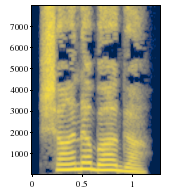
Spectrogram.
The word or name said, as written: ಶಾನಭಾಗ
